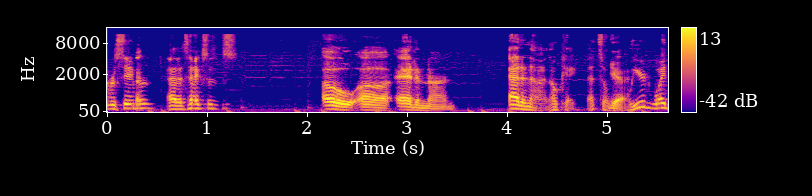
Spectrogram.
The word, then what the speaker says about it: Adonai: I want to say that's how that's pronounced. Offensive tackle out of BYU. Eagles are planning to get Adania Mitchell, wide receiver. Is it Adania Mitchell out of Texas, wide receiver out of Texas? Oh, Adonai.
